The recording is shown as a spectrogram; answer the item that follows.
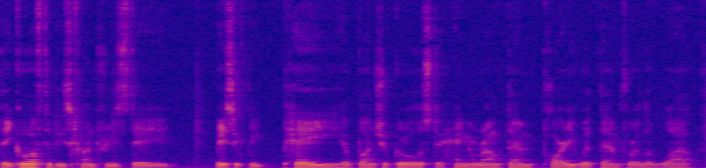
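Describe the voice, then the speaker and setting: A man with a fairly low pitch and a dark, mellow, somewhat breathy tone talks at a moderate pace with ordinary pitch variation. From Iran. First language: Persian. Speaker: YouTuber. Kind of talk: casual commentary vlog.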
